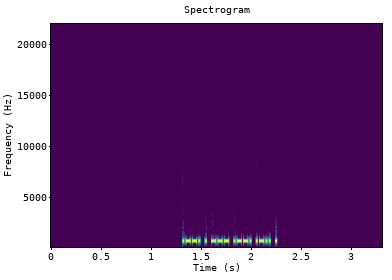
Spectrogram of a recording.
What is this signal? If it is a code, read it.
Morse code, heard as a keyed tone, about 66 wpm, 690 Hz. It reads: PEOPLE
